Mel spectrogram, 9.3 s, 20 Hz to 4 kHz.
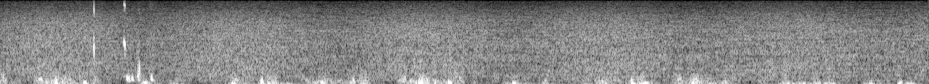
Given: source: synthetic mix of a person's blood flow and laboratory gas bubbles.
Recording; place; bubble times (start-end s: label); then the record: Doppler ultrasound of blood flow; precordium
0.91-0.99 s: bubbles
1.22-1.45 s: bubbles
1.49-1.58 s: bubbles
From the record:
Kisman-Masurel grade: 223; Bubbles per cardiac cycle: several, 3 to 8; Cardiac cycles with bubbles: 10 to 50%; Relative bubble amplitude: loud (0.450 to 0.775); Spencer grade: 2 (many but less than half of the cardiac periods contain bubble signals, singularly or in groups); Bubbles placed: anywhere in the cardiac cycle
